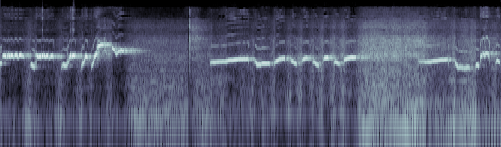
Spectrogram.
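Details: White-rumped shama singing trotol and pastol song styles, used as a lure to make other shamas answer and sing loudly; clear whistled phrases, some long and level, others wavering and stepping up and down, with a brief sharp click midway.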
